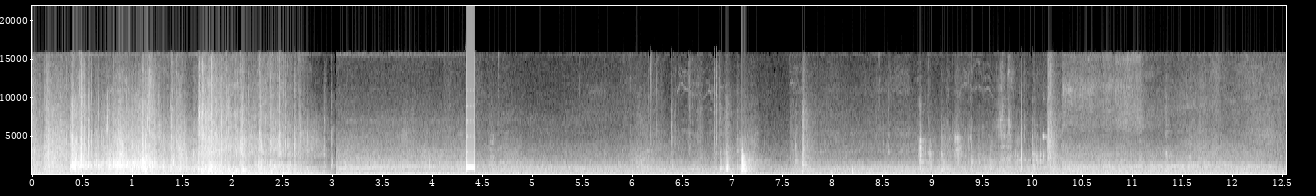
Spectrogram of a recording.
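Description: A black plastic rain cover rustles as it is pulled over dumbbells for about three seconds. Then a single short, loud electronic beep sounds a little over four seconds in, followed by faint scattered clicks.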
